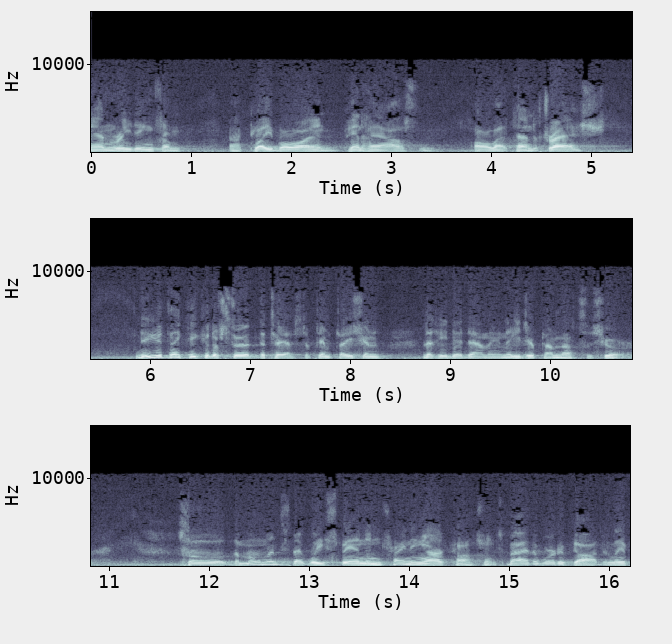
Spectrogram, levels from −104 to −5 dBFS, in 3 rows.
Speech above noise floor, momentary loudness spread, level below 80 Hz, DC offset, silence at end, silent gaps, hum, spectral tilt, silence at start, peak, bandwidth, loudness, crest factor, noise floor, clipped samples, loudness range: 20 dB; 17 LU; -44 dBFS; under 0.1%; 0 s; none; none; -7.5 dB/octave; 0 s; 0 dBFS; 10 kHz; -18 LUFS; 18 dB; -37 dBFS; under 0.1%; 3 LU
